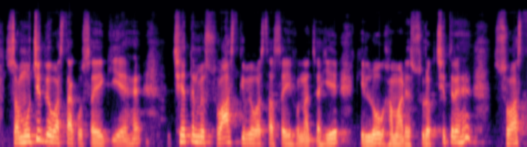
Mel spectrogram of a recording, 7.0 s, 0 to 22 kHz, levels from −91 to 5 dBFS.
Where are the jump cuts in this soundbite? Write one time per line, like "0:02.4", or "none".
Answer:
0:02.2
